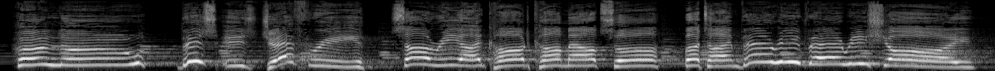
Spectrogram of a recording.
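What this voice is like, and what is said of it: Silly put-on character voice. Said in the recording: “put on a silly voice”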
